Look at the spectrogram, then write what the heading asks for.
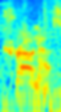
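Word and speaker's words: Qo'noS: Pronounced Kronos.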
